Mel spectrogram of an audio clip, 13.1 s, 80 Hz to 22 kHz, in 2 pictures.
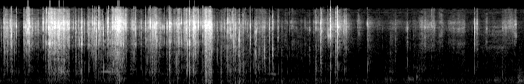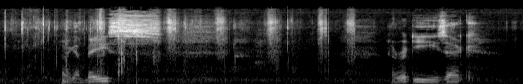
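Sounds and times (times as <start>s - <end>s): plastic wrapper tearing and crinkling: 0.0s - 10.7s.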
